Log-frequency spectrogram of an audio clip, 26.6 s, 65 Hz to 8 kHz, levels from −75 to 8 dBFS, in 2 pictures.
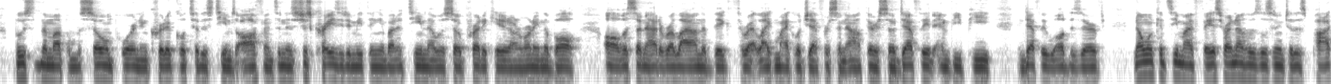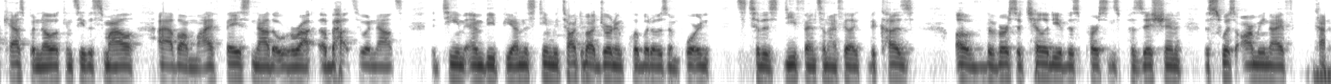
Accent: American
